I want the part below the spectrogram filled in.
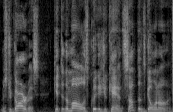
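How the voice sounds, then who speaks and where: A man's voice: high voice, sing-song, fairly quick, pitched above the performer's own voice. A man playing an urgent, stubborn young man who pleads insistently in a horror audiobook.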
